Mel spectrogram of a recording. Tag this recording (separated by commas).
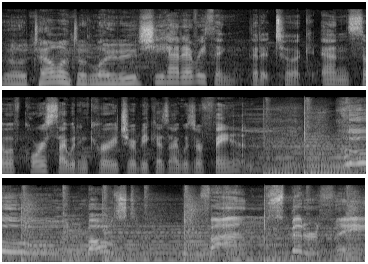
Music, Speech, Country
